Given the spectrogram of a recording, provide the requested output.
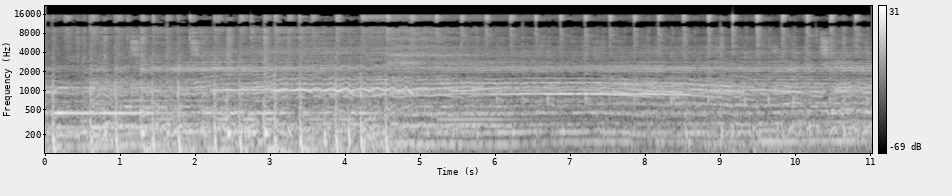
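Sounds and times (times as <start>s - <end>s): rock band playing loudly: 0.0s - 11.0s.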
